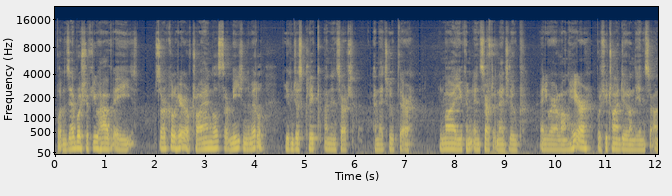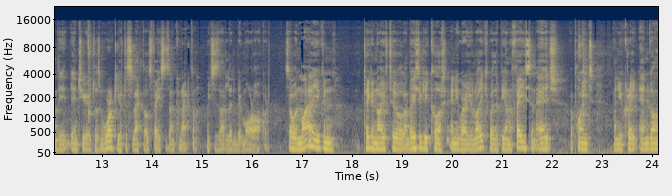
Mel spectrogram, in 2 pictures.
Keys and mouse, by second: 3.9 click, 7.4 Tab, 10.4 ctrl+click, 16.3 z, 17.5 click, 22.5 Return.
